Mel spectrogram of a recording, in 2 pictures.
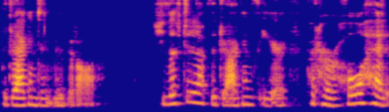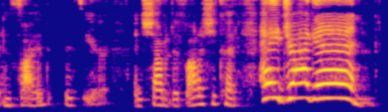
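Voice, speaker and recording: A woman leads a church service by reading a children's storybook aloud with lively, animated delivery. Her voice is gravelly and husky, at a middling pitch. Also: a little fast, rough recording. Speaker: director of religious education.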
